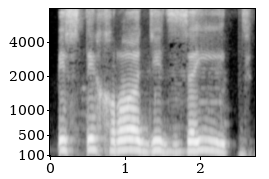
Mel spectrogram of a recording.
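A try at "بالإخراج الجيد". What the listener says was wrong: Agak ke JJ ya. Kalau satu-satu iya za-nya udah z. Kalau ditambahin kata sebelumnya agak coba dihitung lagi ya.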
